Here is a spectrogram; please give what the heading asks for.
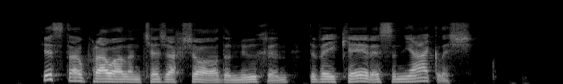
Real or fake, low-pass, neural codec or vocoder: real; 7.2 kHz; none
